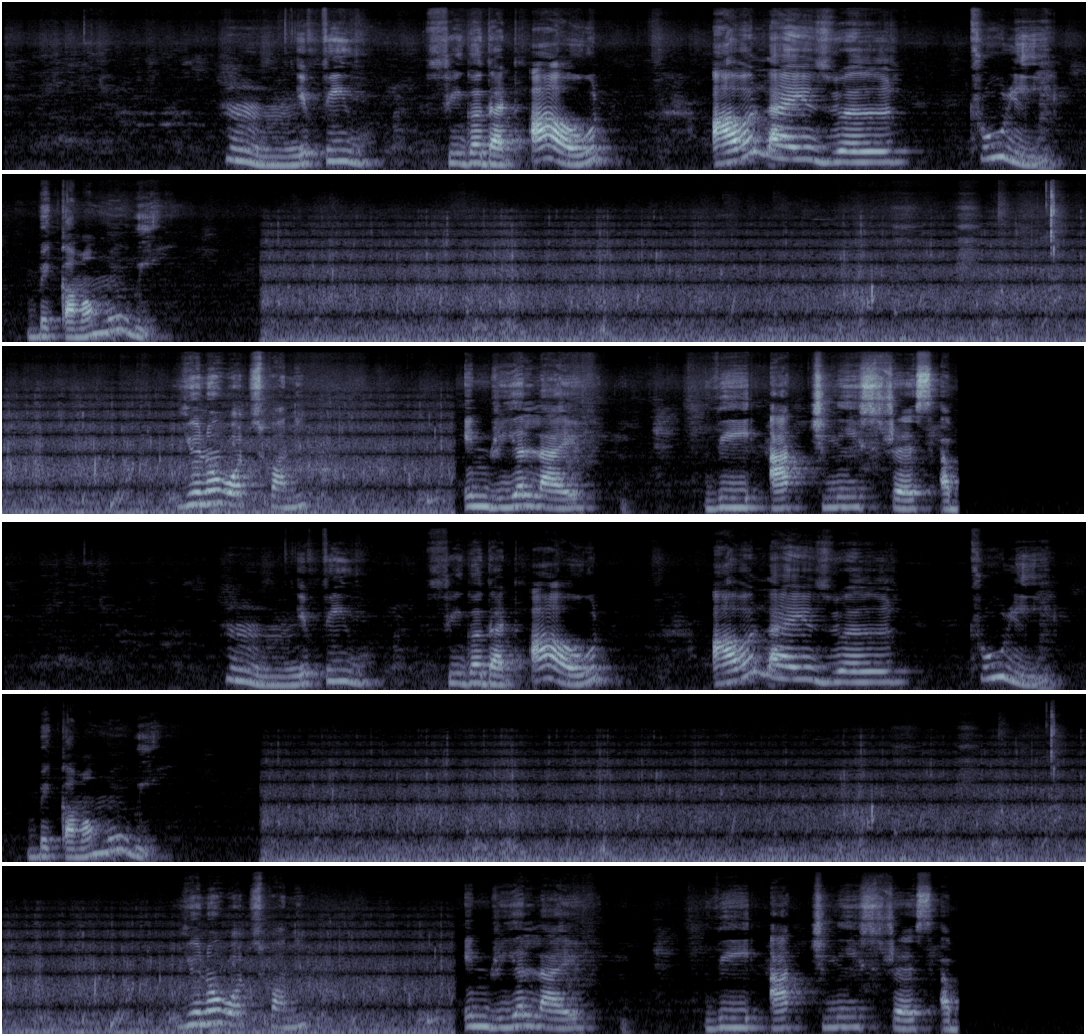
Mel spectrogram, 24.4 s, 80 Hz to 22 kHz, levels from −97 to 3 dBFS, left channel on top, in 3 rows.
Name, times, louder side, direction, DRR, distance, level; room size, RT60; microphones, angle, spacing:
voice 1, 1.7-2.8 3.2-4.6 5.3-6.8 7.3-7.9 8.3-9.3 15.3-15.4 17.3-18.8 19.7-20.7 21.1-21.3 21.5-23.4, left 6 dB, 50° left, 1.0 m, -34 dB
sound 1, 10.1-19.7, left 2 dB, 25° left, 6.8 m, -50 dB
head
